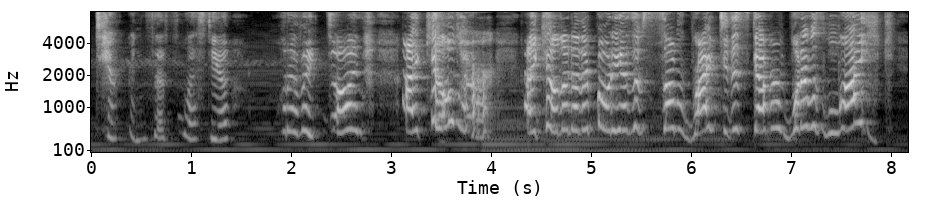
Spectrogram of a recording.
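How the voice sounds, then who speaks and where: A woman voicing a guilt-ridden, paranoid young pony student, reading her confessional letters in an anguished, highly emotional way as she unravels. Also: expressive, moderate pace, faint music behind, full character voice. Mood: anguished, crying. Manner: anguished, highly emotional, swinging from hushed to screaming.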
